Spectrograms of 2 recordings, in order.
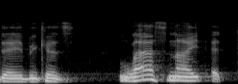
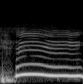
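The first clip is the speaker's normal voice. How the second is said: lightened, very high, drawn-out "hey". Retelling greeting a cute little dog: retelling own lightened voice. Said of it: "I lighten my voice".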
